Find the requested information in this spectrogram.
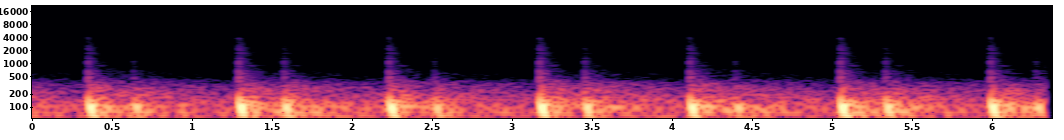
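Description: Steady, regular heartbeat at about 64 beats a minute, each beat a clear lub-dub pair of low thumps.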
